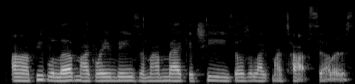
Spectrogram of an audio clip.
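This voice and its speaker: A woman with a Southern US accent speaks at a fairly low pitch in a dark, mellow tone. The sound is dry and close with no echo, against a quiet background. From US South. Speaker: caterer, chef and business owner. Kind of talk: casual interview.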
